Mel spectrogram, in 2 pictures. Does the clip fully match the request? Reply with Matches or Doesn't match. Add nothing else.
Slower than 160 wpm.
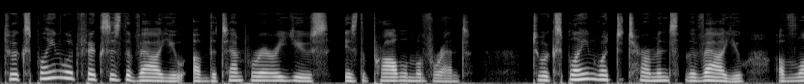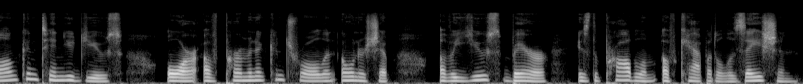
Matches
